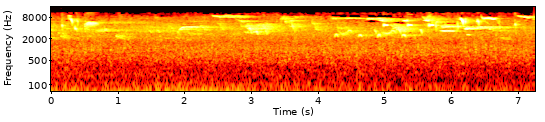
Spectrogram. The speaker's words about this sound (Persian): صدای پرنده ها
